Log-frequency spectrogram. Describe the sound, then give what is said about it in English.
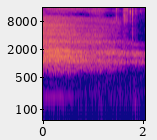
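A deep exhale through an open mouth during a guided breathing exercise, a long breathy rush of air that fades gradually over about two seconds. “Again, big inhale. Open the mouth, release.”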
